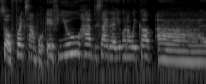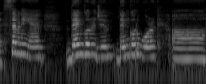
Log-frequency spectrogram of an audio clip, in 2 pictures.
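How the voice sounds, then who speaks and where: A woman has an unremarkable speaking voice at a fairly high pitch. She keeps a moderate pace with ordinary pitch variation. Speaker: weight-loss vlogger. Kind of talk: casual talk-to-camera advice.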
